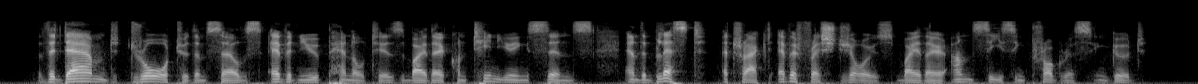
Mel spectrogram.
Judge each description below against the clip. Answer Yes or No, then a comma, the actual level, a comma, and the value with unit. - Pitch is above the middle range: No, low, 100 Hz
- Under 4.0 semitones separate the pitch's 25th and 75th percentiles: Yes, average, 2.8 semitones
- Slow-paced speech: Yes, slow, 125 wpm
